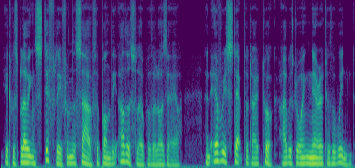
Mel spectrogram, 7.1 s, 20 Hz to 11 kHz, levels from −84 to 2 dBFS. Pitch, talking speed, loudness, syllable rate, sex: 115 Hz, 230 wpm, -18 LUFS, 5.9 syllables/s, male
